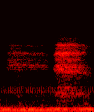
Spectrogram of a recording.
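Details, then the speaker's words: Stethoscope auscultation of an adult woman's anterior chest, left upper, left lower, right lower lobes, during deep mouth breaths in and out: soft airy sounds, no added noises; normal breath sounds, patient denies shortness of breath. "When I move my stethoscope, I just want you to go ahead and take a deep breath in and out through your mouth for me."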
